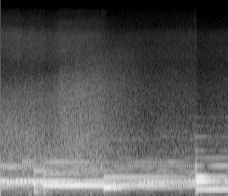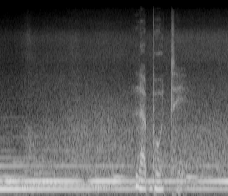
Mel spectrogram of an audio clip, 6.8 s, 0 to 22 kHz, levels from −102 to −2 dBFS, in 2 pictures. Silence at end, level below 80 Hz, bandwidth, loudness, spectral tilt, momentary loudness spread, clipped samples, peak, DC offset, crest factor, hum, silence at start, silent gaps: 0 s; -54 dBFS; 9.2 kHz; -19 LUFS; -9.5 dB/octave; 12 LU; under 0.1%; -2 dBFS; under 0.1%; 16 dB; none; 0 s; none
